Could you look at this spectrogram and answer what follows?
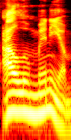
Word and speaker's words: aluminium: The That blue is aluminum. True, but there was no sign he was even at the break room. Hold on. Did you say aluminum? Did you say aluminum? It's pronounced aluminium, you uncultured.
